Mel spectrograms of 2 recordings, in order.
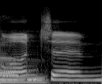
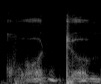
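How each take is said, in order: First: The word is said in a plain, neutral tone. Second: The word is said in a dark, menacing tone. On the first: The speaker calls it wrong. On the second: The speaker calls it right.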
